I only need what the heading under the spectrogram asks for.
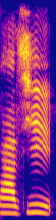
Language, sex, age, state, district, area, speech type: Bodo, female, 18-30, Assam, Baksa, rural, spontaneous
